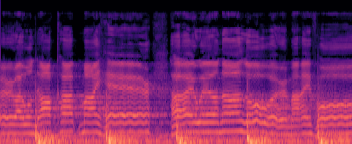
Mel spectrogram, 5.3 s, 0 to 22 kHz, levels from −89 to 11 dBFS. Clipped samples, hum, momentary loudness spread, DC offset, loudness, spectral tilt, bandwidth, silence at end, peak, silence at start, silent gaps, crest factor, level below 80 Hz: under 0.1%; none; 5 LU; under 0.1%; -21 LUFS; -6 dB/octave; 16 kHz; 0 s; -2 dBFS; 0 s; none; 18 dB; -24 dBFS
